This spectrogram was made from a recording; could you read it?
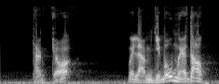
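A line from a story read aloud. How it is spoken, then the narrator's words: Shout through gritted teeth. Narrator (Vietnamese): Gã Trường nghiến răng quát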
